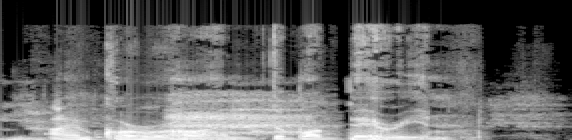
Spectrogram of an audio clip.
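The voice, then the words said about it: Barbarian character voice. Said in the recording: “That voice that you just did, you were doing a voice... I activated it on purpose... That's one of the voices.”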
